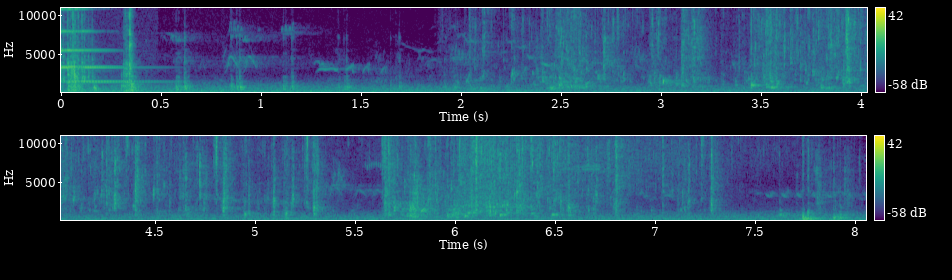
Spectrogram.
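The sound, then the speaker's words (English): Water runs and trickles steadily while someone washes their face and hands, with scattered splashes and drips throughout. “It's morning, so I wash my face. And I wash my hands.”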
